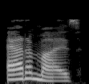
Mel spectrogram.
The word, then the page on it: atomise: British English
